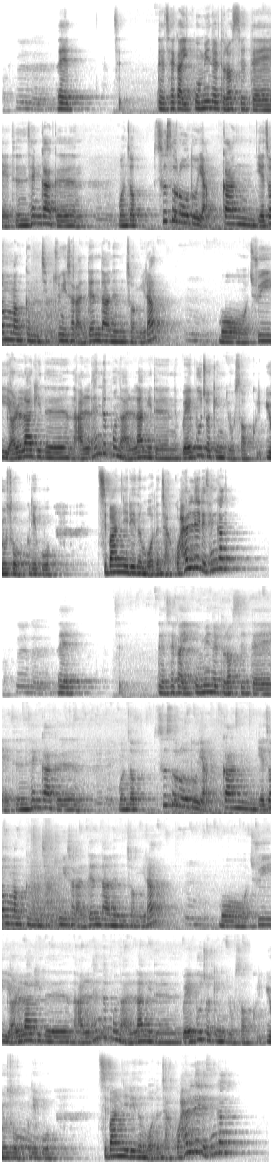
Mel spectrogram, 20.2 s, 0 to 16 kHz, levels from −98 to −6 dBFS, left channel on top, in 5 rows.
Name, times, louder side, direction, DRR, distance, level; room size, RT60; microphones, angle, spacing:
voice 1, 0.2-0.7 4.4-4.6 5.4-5.8 10.8-11.2 13.4-13.9 14.9-15.2 16.3-16.9, right 1 dB, 70° right, -4 dB, 4.1 m, -51 dB
sound 1, 1.7-15.8, right 1 dB, 45° right, 3.7 m, -53 dB
voice 2, 2.3-5.3 5.8-6.1 6.4-10.4 11.3-16.9 17.6-19.5, left 3 dB, 75° left, 7 dB, 0.8 m, -32 dB
18.5 x 7.0 x 5.3 m, 0.92 s
head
